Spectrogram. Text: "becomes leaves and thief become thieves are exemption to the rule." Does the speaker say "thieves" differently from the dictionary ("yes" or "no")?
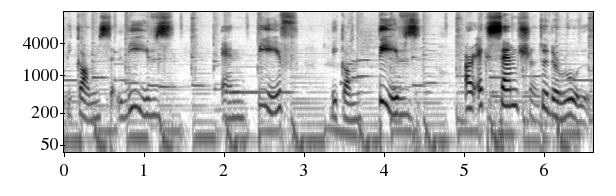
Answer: yes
